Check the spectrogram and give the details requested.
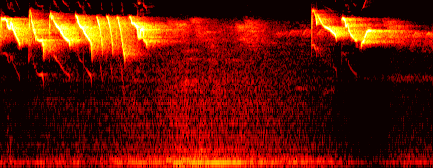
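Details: Buxtoni Oriental white-eye with fast, high twittering: a quick run of thin descending chirps, a gap with faint low rumbling, then another short string of sharp high notes.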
